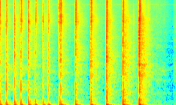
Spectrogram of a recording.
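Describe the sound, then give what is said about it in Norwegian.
A person beats their own chest with a fist in a rapid burst of dull, low blows that gradually slow and grow heavier, ending in a few widely spaced booming thuds before silence. “Se for deg Tarzan som banker seg sjøl på brystet”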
